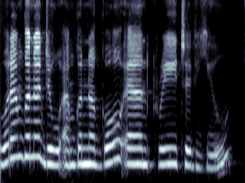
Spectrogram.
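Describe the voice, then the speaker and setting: Fairly slow and fairly high-pitched, a woman with a non-native accent speaks with lively intonation. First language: not English. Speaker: web developer. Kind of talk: tutorial. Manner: halting.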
